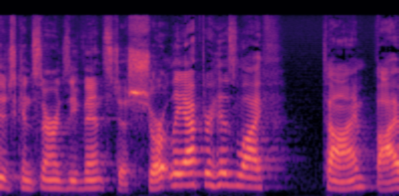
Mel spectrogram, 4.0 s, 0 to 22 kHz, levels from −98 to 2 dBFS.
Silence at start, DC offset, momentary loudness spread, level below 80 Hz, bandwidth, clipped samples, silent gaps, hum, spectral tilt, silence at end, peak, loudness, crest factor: 0 s; under 0.1%; 7 LU; -86 dBFS; 16 kHz; under 0.1%; none; none; -1.5 dB/octave; 0 s; -8 dBFS; -27 LUFS; 20 dB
